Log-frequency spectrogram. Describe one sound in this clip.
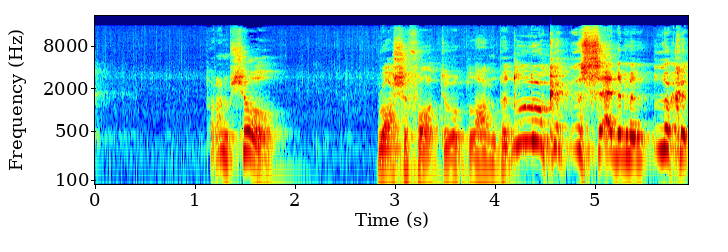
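Beer pours and fizzes into a glass.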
